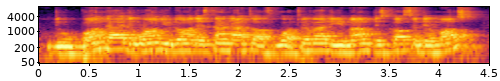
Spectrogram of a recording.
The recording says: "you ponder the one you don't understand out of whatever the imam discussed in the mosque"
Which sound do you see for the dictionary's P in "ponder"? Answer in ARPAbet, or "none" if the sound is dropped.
B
